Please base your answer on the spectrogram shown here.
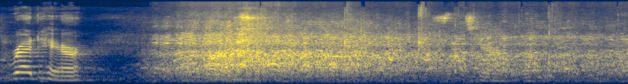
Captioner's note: audience laughing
